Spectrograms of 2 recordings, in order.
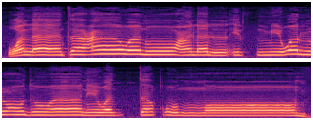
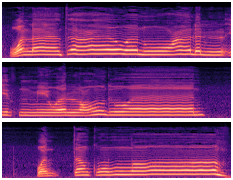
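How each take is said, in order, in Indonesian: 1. Dibaca langsung tanpa berhenti. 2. Dibaca dengan berhenti di tengah. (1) "Itu kalau kita baca sekali ya, langsung ya" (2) "Kalau mau wakaf boleh wakaf di sini dulu"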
